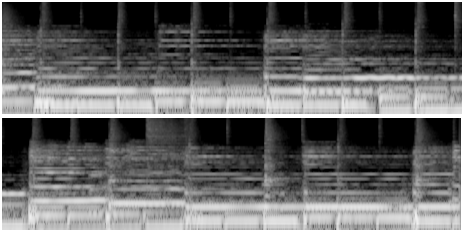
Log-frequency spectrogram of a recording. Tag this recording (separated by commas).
Theme music, Music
